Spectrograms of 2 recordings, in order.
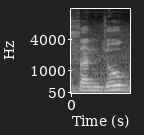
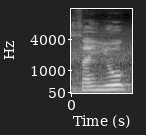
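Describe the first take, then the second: First: The middle consonant is a 'j' sound. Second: The middle consonant is a 'y' sound. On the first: This is the Nagpuri form. "संजोग बोला जाएगा" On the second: This is the standard Hindi form. "संयोग को"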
